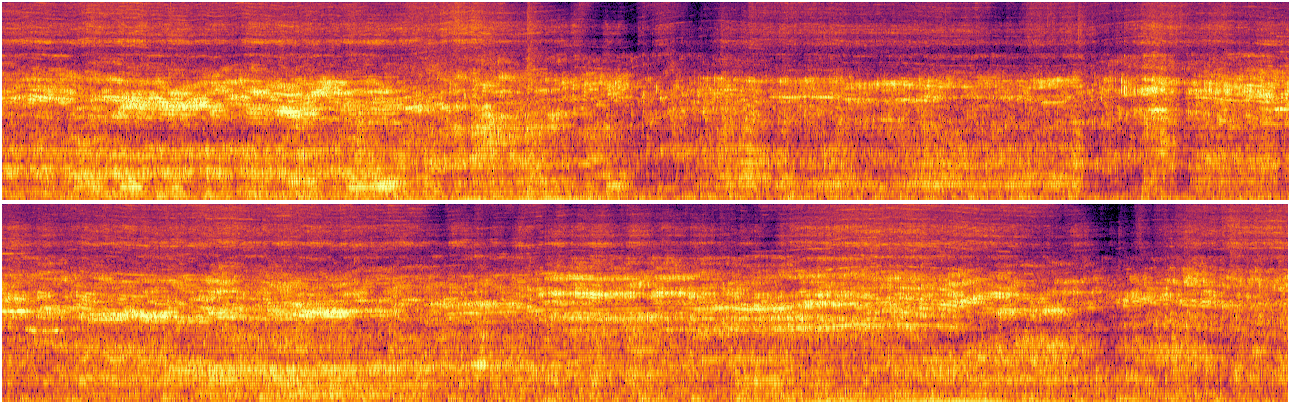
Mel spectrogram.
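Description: Handheld electric rotary polisher running with its buffing pad pressed against a car's painted body panel during a cut-and-polish. Its steady whirring motor rises and falls in loudness as the pad is pressed and moved, with brief dips about eight and fourteen seconds in.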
